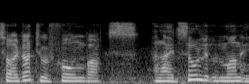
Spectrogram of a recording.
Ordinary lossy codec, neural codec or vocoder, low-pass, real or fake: Opus, 24 kbps; codec, 16 kHz in and 24 kHz out, 2.2 kbps, FireRedTTS-2 codec; 7.2 kHz; fake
